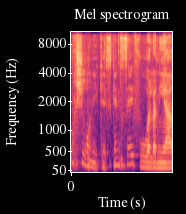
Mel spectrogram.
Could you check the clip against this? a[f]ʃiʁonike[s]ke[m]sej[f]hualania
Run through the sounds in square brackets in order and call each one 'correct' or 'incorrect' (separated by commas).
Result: incorrect, correct, incorrect, correct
